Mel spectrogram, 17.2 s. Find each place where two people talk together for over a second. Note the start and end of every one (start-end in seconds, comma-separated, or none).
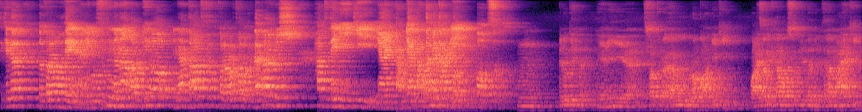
8.0-9.3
